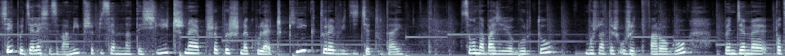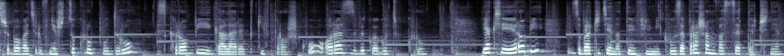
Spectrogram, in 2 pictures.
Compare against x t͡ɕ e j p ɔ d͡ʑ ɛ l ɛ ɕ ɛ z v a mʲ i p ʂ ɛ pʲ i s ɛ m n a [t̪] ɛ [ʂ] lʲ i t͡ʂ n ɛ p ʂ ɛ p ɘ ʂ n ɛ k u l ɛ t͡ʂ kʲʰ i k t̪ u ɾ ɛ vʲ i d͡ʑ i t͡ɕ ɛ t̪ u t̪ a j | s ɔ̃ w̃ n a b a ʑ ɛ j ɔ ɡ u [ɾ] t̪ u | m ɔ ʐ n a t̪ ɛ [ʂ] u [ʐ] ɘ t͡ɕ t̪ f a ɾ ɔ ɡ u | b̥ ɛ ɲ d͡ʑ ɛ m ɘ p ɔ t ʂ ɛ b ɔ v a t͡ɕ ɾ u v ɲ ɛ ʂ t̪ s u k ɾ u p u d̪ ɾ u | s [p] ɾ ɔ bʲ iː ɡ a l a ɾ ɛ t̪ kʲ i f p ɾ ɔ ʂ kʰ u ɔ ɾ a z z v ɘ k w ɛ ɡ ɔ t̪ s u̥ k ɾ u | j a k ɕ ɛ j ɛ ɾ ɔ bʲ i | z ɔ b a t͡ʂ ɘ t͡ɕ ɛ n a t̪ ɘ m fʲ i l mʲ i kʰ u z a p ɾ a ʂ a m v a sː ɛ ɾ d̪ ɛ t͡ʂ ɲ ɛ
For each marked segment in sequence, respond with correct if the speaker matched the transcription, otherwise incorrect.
correct, incorrect: ɕ, correct, correct, correct, incorrect: k

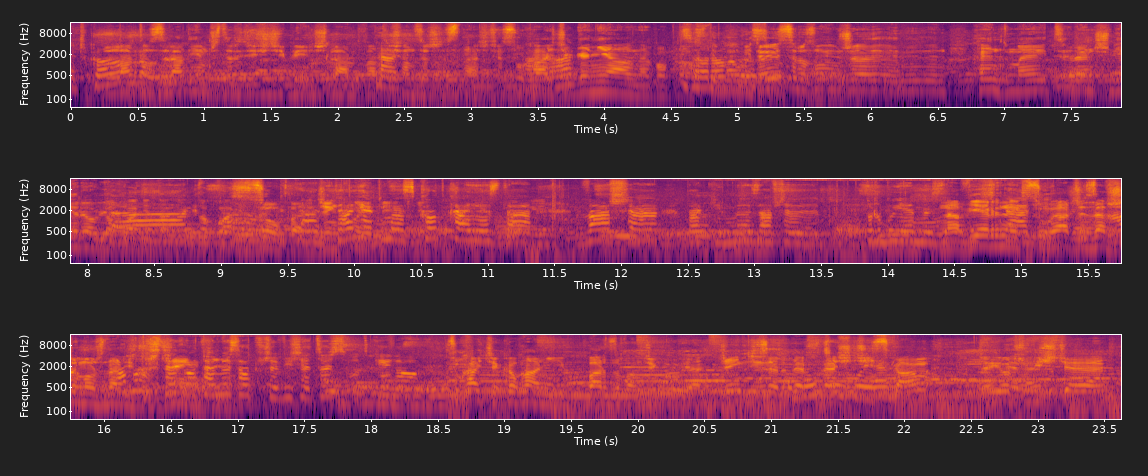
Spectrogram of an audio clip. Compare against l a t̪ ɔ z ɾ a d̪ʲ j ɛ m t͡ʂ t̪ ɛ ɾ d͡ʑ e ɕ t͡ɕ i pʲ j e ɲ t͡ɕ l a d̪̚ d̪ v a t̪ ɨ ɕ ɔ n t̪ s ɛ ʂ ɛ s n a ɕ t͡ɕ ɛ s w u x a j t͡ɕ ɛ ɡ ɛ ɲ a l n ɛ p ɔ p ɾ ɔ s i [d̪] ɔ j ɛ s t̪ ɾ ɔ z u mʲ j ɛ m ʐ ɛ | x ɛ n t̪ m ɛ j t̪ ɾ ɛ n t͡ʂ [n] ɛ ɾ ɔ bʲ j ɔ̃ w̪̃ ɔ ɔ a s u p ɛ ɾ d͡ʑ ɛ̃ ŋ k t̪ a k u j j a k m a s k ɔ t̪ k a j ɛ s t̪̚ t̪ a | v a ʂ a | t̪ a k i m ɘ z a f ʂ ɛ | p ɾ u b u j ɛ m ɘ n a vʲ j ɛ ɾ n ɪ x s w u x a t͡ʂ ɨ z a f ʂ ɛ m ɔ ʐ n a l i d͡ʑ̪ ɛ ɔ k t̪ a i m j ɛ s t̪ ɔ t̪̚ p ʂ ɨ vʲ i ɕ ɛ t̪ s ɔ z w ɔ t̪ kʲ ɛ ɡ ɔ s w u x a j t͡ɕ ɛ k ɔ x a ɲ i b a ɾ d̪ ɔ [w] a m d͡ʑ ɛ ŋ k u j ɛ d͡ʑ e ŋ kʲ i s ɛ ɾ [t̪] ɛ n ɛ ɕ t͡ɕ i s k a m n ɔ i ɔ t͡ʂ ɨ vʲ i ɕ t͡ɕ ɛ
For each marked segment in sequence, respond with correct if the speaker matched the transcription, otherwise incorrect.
incorrect: t̪, incorrect: ɲ, incorrect: v, incorrect: d̪

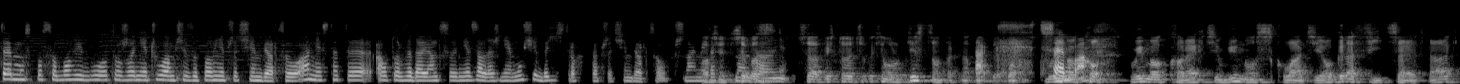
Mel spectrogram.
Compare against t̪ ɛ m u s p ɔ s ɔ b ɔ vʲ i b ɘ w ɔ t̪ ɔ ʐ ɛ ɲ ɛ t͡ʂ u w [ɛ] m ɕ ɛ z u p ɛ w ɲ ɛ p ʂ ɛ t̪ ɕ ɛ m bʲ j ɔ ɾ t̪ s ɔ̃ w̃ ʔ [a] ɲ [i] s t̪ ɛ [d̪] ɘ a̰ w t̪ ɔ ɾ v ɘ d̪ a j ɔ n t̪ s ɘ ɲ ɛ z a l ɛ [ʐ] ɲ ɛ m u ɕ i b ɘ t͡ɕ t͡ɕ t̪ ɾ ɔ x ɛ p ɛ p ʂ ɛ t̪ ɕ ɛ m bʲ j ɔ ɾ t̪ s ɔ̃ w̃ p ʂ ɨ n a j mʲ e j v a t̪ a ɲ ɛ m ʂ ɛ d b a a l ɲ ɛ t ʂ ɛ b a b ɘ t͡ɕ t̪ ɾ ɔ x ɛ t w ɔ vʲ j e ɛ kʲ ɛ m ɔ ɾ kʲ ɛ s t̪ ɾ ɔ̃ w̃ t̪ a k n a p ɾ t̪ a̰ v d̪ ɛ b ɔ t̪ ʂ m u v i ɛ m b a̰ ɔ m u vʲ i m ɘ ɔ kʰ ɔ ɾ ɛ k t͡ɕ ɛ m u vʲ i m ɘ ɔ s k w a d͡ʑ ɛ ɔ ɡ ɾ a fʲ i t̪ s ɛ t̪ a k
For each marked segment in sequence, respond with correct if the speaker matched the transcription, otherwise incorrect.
incorrect: a, correct, incorrect: ɛ, incorrect: t̪, correct

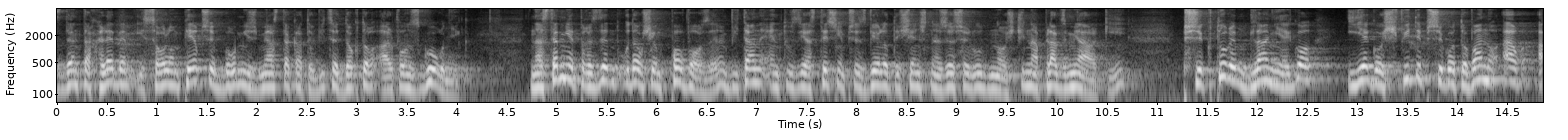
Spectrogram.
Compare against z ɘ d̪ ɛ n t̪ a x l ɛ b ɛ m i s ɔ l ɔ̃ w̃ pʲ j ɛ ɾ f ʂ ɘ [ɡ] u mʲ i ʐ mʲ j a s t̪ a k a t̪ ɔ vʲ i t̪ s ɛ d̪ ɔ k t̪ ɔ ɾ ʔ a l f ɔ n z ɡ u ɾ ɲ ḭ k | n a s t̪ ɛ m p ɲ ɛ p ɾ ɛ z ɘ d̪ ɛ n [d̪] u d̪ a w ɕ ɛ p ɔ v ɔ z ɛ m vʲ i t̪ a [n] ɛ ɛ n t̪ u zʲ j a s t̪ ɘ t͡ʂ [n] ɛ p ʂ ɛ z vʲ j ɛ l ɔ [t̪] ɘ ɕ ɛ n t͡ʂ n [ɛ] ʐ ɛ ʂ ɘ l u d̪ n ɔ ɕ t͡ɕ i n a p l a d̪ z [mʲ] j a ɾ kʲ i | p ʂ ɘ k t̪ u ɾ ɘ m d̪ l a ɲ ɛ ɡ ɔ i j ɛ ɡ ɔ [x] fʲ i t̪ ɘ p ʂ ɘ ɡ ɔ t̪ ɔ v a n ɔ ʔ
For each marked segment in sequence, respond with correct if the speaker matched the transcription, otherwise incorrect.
incorrect: b, incorrect: t̪, correct, incorrect: ɲ, correct, correct, correct, incorrect: ɕ

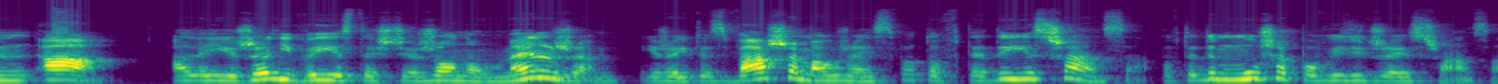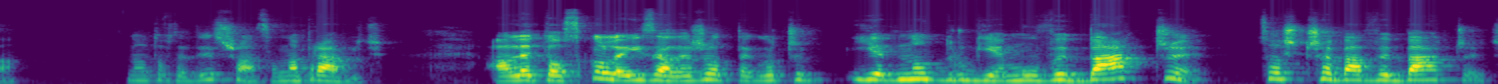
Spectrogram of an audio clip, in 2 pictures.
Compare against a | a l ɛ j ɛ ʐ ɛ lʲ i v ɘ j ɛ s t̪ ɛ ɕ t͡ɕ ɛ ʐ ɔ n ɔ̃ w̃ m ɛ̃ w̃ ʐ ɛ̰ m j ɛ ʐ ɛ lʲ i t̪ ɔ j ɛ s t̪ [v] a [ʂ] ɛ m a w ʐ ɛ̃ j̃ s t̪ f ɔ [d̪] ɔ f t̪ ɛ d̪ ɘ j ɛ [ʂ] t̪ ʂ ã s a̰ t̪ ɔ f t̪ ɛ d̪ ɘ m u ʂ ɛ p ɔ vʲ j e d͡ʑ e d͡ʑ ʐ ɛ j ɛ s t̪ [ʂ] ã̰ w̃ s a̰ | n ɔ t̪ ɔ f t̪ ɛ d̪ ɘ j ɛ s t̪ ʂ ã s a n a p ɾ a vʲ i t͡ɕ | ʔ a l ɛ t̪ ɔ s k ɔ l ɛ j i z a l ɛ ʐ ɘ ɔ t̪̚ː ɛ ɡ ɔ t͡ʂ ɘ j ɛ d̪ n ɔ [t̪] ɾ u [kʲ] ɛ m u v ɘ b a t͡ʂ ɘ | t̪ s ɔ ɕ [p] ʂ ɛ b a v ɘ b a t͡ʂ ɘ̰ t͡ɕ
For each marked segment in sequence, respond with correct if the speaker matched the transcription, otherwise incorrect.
correct, correct, incorrect: t̪, incorrect: s, correct, incorrect: d̪, incorrect: ɡʲ, incorrect: t

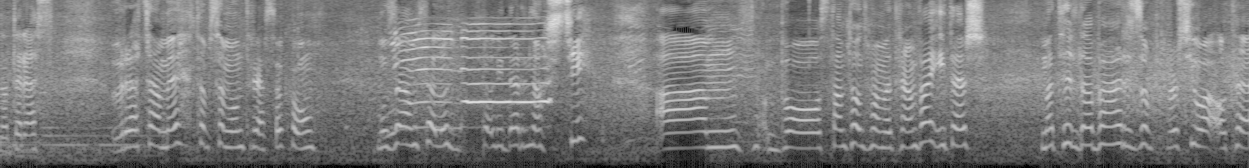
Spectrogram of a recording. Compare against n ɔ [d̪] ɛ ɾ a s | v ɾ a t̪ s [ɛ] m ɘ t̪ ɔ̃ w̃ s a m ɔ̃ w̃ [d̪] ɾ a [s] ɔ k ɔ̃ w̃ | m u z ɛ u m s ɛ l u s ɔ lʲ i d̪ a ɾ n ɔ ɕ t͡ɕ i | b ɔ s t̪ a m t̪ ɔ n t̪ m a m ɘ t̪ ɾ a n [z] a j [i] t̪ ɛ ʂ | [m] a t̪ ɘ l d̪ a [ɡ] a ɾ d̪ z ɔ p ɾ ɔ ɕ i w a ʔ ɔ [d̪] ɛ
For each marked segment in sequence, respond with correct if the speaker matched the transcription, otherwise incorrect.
incorrect: t̪, incorrect: a, incorrect: t̪, correct, incorrect: v, correct, correct, incorrect: b, incorrect: t̪

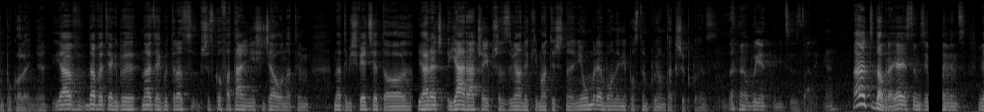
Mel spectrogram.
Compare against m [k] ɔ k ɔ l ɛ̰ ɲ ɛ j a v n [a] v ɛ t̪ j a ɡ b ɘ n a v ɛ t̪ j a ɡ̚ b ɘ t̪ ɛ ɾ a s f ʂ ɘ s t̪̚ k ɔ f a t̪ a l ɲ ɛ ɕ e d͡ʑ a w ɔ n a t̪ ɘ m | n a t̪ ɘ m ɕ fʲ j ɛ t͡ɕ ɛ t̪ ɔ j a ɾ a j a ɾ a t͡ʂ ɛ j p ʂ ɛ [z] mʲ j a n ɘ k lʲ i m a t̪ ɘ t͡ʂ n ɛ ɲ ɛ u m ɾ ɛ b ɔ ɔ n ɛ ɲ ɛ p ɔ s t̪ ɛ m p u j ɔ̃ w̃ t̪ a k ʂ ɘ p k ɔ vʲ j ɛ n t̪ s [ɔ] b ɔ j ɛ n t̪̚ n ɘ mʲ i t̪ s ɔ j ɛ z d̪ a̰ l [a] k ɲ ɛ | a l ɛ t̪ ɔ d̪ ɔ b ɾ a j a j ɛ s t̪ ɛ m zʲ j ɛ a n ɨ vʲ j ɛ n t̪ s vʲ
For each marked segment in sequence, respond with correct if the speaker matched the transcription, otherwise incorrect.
incorrect: p, correct, incorrect: zː, correct, incorrect: ɛ

